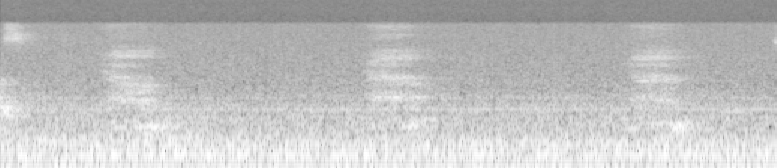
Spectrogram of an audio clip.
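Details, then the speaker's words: Imitation of agonal breathing, a sign of cardiac arrest: three isolated gasping breaths about two seconds apart, performed louder than real agonal breathing. "when you hear this sound, that's called agonal breathing. He's not breathing. Trying to breathe, exactly."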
